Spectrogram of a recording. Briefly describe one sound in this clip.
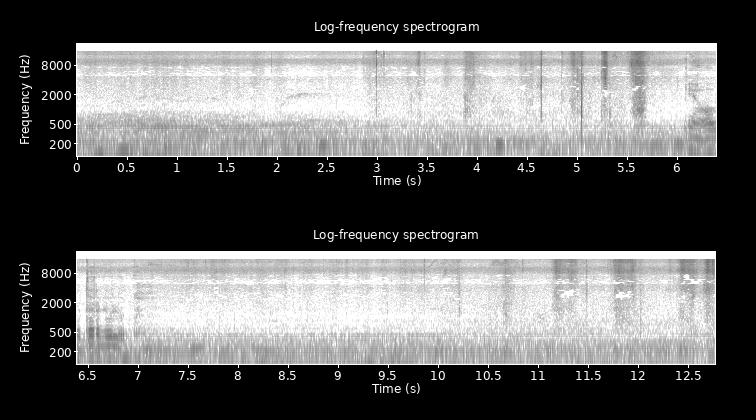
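Tent fabric rustles and flaps.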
